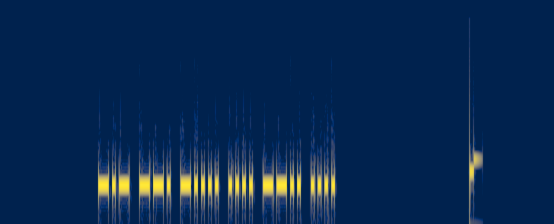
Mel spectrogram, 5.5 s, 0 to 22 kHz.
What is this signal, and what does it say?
Morse code, heard as a keyed tone, about 34 wpm, 690 Hz. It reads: KG6HZH
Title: USA Call Signs - 6 Characters - 3x Character Spacing - 35wpm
